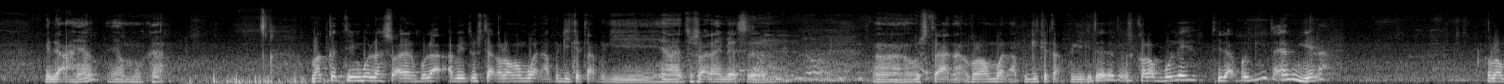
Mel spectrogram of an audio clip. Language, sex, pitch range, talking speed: Malay, male, 125-170 Hz, 180 wpm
